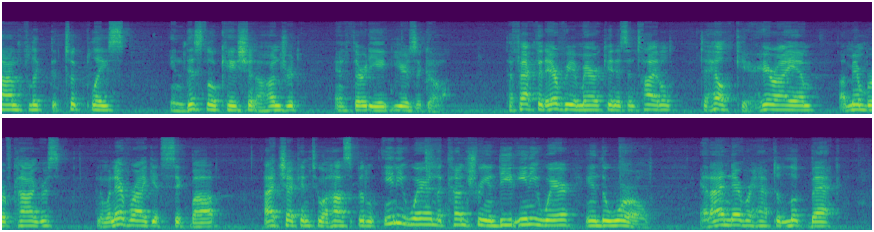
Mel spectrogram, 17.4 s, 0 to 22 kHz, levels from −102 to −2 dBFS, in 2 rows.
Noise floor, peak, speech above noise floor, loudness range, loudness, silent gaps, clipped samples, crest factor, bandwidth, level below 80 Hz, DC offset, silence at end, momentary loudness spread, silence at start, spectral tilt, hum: -46 dBFS; -8 dBFS; 24 dB; 2 LU; -22 LUFS; none; under 0.1%; 14 dB; 11 kHz; -56 dBFS; under 0.1%; 0.3 s; 11 LU; 0 s; -5.5 dB/octave; none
